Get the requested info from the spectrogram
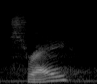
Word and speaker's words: Srey: One, I'm going to butcher the name, it's S-R-E-Y, Srey, Srey Mom.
